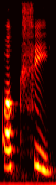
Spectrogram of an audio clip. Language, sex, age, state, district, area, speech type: Marathi, female, 30-45, Maharashtra, Thane, urban, read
